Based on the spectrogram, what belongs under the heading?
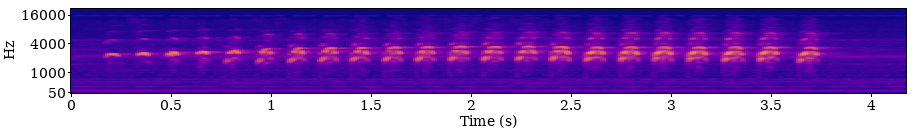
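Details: At its Hog Island nest on 14 August 2019, an osprey utters a rapid, even series of bright chirped whistles, close to three a second, for about four seconds against a faint mechanical hum.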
